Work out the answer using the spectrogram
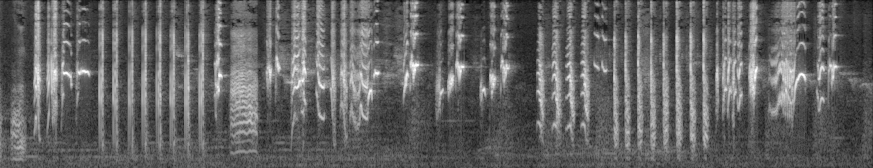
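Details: Male Asian pied starling with a long, full song meant for training other starlings: rapid trains of clicks broken by a harsh, grating squawk, whistled slurs and chattering phrases.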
